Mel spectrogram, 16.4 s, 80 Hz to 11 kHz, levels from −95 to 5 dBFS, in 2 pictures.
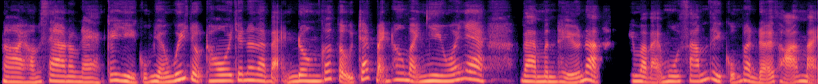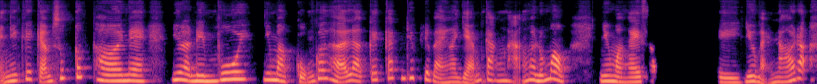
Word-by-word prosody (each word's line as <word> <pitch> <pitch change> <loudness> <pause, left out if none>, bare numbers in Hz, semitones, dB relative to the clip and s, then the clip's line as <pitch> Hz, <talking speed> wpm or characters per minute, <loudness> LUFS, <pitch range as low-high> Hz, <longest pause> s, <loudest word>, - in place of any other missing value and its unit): Rồi, 180 -4 +1
hổng 165 +1 -3
sao 205 0 +2
đâu 195 - 0
nè. 170 -3 -2
Cái 235 0 +1
gì 190 -6 +3
cũng 170 +6 -1
giải 180 -2 +2
quyết 255 - +3
được 245 -5 +1
thôi 220 +1 +3
cho 240 - +2
nên 240 0 +2
là 215 -2 +2
bạn 190 -1 -2
đừng 210 -1 +3
có 285 - 0
tự 295 - 0
trách 295 +3 +1
bản 210 - 0
thân 260 +1 -1
bạn 200 -3 0
nhiều 210 -1 +4
quá 230 - +2
nha! 270 -4 +2 0.4
Và 200 -2 +3
mình 190 -1 +1
hiểu 170 -1 -1
nè, 260 +2 +4 0.3
khi 210 - -1
mà 190 - +3
bạn 180 - -3
mua 200 0 +1
sắm 205 +5 -2
thì 250 -8 +1
cũng 195 - -6
mình 220 -6 -1
để 145 +6 0
thỏa 200 -1 -1
mãn 205 -3 -1
những 220 +2 0
cái 285 - -3
cảm 180 -5 -1
xúc 320 +8 -4
tức 365 0 -1
thời 220 -4 +3
nè, 220 -1 +2 0.3
như 260 0 +2
là 240 - +3
niềm 210 -1 +4
vui, 285 +3 +2
nhưng 255 0 +2
mà 220 -4 +2
cũng 195 - -4
có 310 - -1
thể 245 -6 +1
là 220 -4 -1
cái 255 - -5
cách 320 +2 -5
giúp 330 0 -4
cho 270 - -1
bạn 160 -5 -4
là 175 - -5
giảm 190 +8 -2
căng 235 -4 -4
thẳng 215 +1 -5
mà, 250 - +1
đúng 225 +7 +2
hông? 265 -6 +4 0.3
Nhưng 210 0 +1
mà 190 - +1
ngay 175 +1 -1
sau - - -9 0.6
thì 160 -1 -3
như 200 +1 +1
bạn 165 -2 -5
nói 185 +7 -1
đó, - - +2
215 Hz, 290 wpm, -20 LUFS, 190-245 Hz, 0.6 s, nhiều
